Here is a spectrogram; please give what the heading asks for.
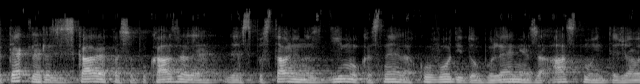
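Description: From start to finish, the speech has a dull, gritty top end. The treble keeps dropping out and flickering back. A coarse, sandy noise rides on the voice, with aliasing above it. The likely cause is Bluetooth SBC compression at a starved setting. The damage is heavy and fits a bitrate near 64 kbps. Too few bits reach the weak upper sub-bands, so they vanish or sputter. The remaining bands are quantised roughly.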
